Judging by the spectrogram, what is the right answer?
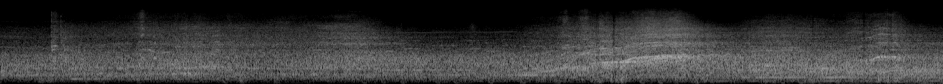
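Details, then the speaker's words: Prototype HQProps 3D propellers on a 3D freestyle FPV drone, lighter and more aerodynamic than usual: motor roar surges with throttle and a thin whistle rises on the hardest bursts. The pilot suspects the props deflect too much. "pretty good like the sides a little whistling sound it still performs really good on sticks hell I think the profs will deflect a little bit too much causing more of that whistling to happen"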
